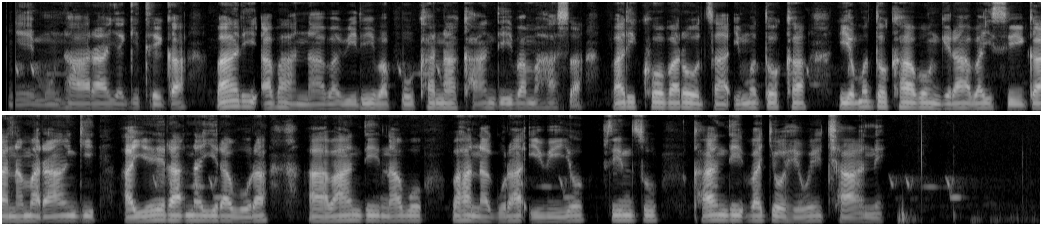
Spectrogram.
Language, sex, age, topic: Rundi, male, 18-24, education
